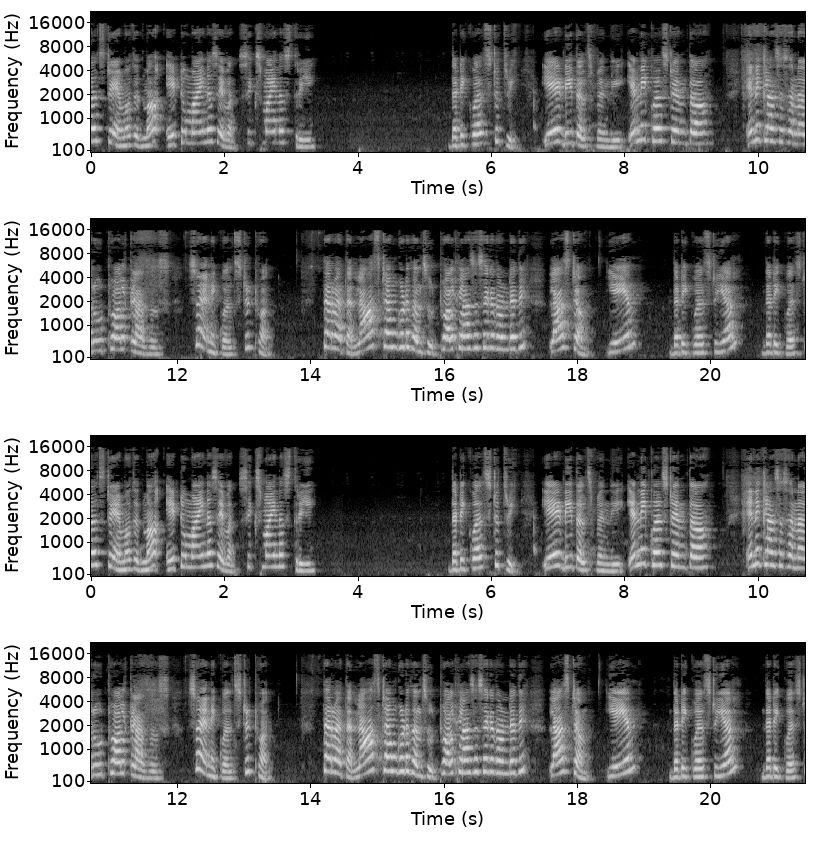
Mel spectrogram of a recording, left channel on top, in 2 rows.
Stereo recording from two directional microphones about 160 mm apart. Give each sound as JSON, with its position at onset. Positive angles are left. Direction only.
{"t": 0.0, "sound": "a woman's voice", "side_deg": -35}
{"t": 5.4, "sound": "a woman's voice", "side_deg": -45}
{"t": 9.8, "sound": "a woman's voice", "side_deg": -35}
{"t": 14.1, "sound": "a woman's voice", "side_deg": -40}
